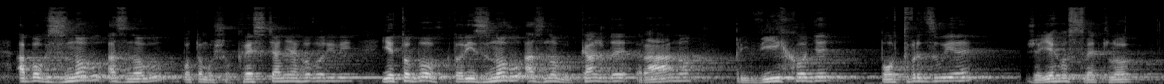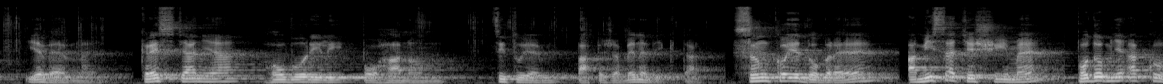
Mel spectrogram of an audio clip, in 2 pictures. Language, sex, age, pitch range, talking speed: Slovak, male, 50-69, 115-165 Hz, 110 wpm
